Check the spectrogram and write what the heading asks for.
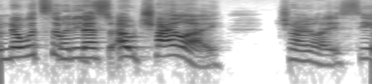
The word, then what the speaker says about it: Chili: Oh, Chilai. Chilai. Ch H I L I. How do you pronounce that?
